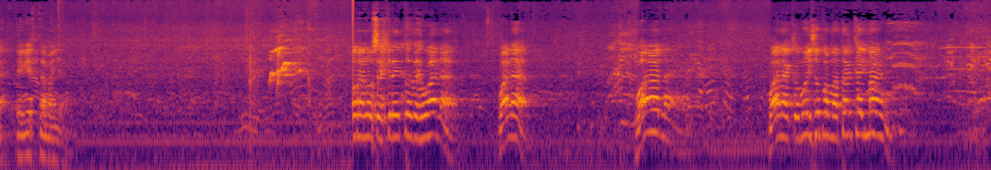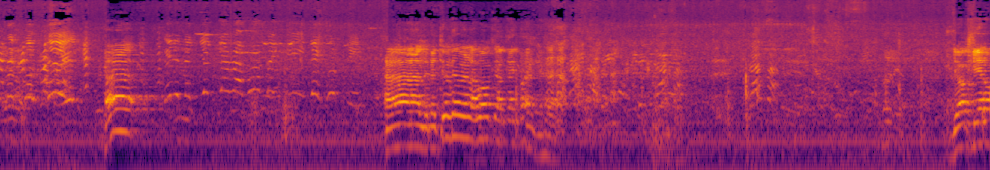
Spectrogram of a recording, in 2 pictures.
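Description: A man speaks outdoors through a microphone and loudspeakers, in short phrases with pauses.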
